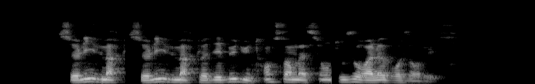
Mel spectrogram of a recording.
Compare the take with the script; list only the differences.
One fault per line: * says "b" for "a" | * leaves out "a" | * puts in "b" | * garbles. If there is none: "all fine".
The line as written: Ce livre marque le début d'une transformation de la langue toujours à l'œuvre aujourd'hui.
* puts in "ce livre marque"
* leaves out "de la langue"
